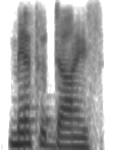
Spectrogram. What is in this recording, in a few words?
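"methodize", English, Indian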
